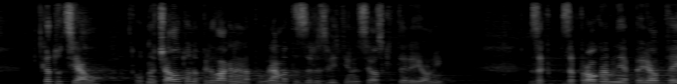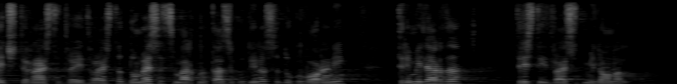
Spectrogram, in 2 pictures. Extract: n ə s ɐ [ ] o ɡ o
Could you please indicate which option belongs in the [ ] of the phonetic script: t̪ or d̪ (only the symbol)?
d̪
